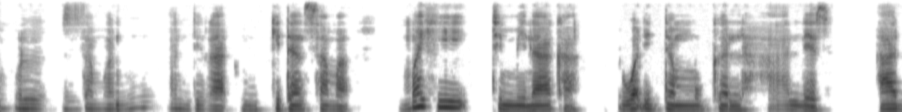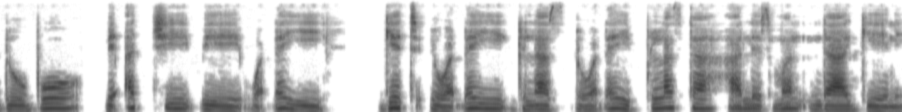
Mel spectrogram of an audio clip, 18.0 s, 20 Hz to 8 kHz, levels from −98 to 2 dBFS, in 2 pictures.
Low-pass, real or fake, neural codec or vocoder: 7.2 kHz; real; none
